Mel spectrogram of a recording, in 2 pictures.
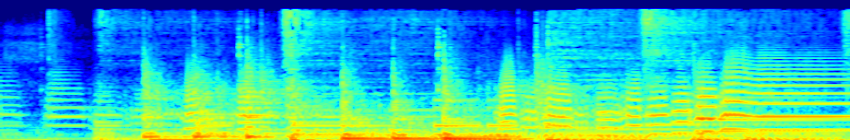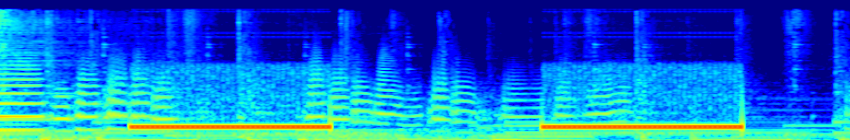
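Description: A short burst of music gives way to a phone's ringback tone: two steady, evenly pitched beeps, each about a second long, separated by a pause, loud with no voices.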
